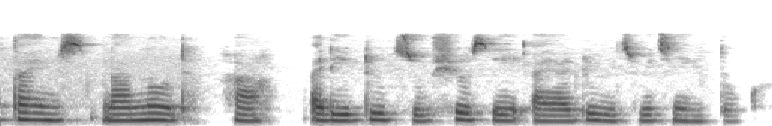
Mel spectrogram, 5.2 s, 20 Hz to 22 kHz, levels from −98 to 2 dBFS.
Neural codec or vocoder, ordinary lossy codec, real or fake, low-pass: none; none; real; 7.2 kHz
